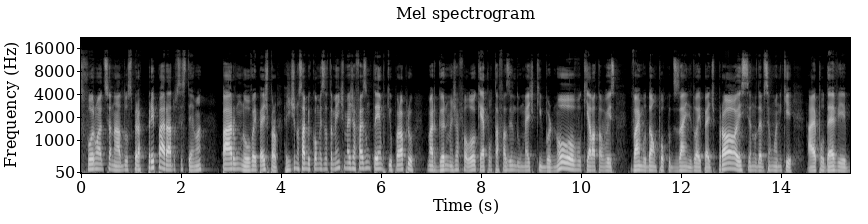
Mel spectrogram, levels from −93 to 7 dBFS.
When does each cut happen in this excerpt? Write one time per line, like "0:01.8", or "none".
0:03.9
